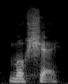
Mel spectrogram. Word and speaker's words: Moshe: finex there and then the last letter A hey basically is kind of like a a rough breathing it kind of carries the vowel sound so in this way a person could read this and say Moshe right now we don't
